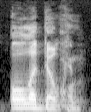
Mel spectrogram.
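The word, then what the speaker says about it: Oladokun: resident from South Dakota says the proper pronunciation of that practice squad QB for the Chiefs is Ola doen Ola doen yeah yeah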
